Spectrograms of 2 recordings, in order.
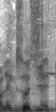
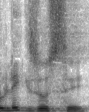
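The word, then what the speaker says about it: exocet: Alors, c'est vrai que ça s'écrit l'exocète, mais j'avais eu la question une fois et on m'avait fait remarquer qu'on disait, paraît-il, plutôt l'exocé.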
